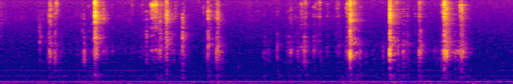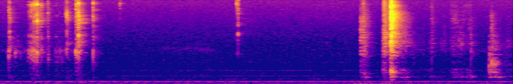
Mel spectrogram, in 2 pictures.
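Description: Long pink acrylic nails tap and scratch the drawer fronts of a small, hollow, vintage carved wooden jewelry box with many little drawers and its lid closed. Sharp, bright clicks and short scratchy strokes come in uneven bursts, with a louder tap near the end, over a quiet, steady low hum.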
